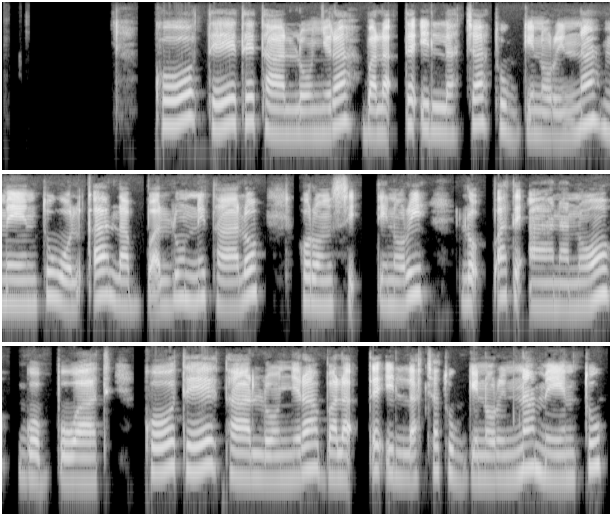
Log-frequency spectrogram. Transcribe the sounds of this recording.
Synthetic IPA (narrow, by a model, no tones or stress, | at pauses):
kʰoːt̪e̞ːt̪ɛt̪aːlːoːɲːɪɾɐbɐlɐt̪ʼːɛʔɪlːɐt͡ʃːɐt̪ʊɡːɪnɔɾɪnːɐme̞ːnt̪ːʊwɔlkʼːɐlɐbːɐ̰lːʊnːɪt̪aːlɔ | hɔɾɔnsɪt̪ʼːɪnɔɾɪ | lɔpʼːɐt̪ɛʔaːnɐnoːɡɔbːɔwaːt̪ɪ̥ | ko̞ːt̪e̞ːt̪aːlːoɲːɪɾɐbɐlɐt̪ʼːɛʔɪlːɐt͡ʃːɐt̪ʊɡːɪnɔɾɪnːɐme̞ːnt̪ːʊ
